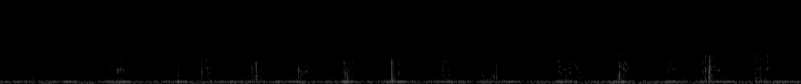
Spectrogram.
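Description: Fingertips and nails rub and scratch the sequins on the pink side of a stuffed sequin pillow. Soft, crisp scratching clicks come at an uneven pace of roughly two per second, each with a brief bright edge, over a steady low hum.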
